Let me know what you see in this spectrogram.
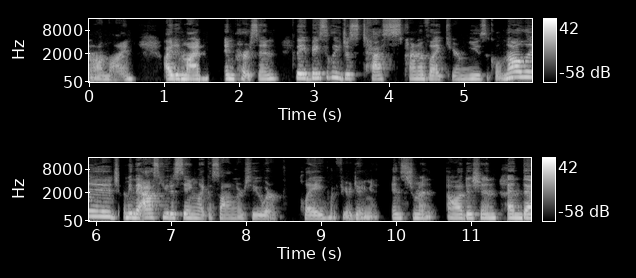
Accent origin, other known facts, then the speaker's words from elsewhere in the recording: Ottawa, Ontario, Canada; moved away as an adult; now in Toronto, Canada; I am from Ottawa originally. I do live in Toronto now.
